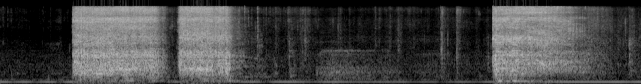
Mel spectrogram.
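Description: Alloyman 6-inch cordless battery mini chainsaw running in three short bursts as it cuts through small tree limbs: two close together about a second in, and a longer one near the end.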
